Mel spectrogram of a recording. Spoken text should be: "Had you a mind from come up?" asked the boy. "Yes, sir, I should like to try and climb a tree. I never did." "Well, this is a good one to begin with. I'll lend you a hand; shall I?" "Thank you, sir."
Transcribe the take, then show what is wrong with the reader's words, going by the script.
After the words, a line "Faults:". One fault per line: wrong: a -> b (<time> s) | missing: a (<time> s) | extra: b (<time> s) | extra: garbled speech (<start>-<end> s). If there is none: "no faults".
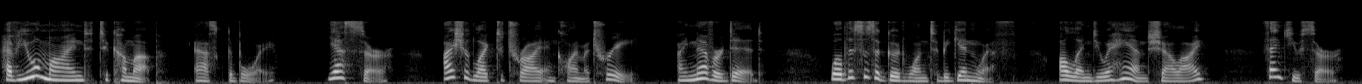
"Have you a mind to come up?" asked the boy. "Yes, sir, I should like to try and climb a tree. I never did." "Well, this is a good one to begin with. I'll lend you a hand; shall I?" "Thank you, sir."
Faults:
wrong: Had -> Have (0.0 s)
wrong: from -> to (1.0 s)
